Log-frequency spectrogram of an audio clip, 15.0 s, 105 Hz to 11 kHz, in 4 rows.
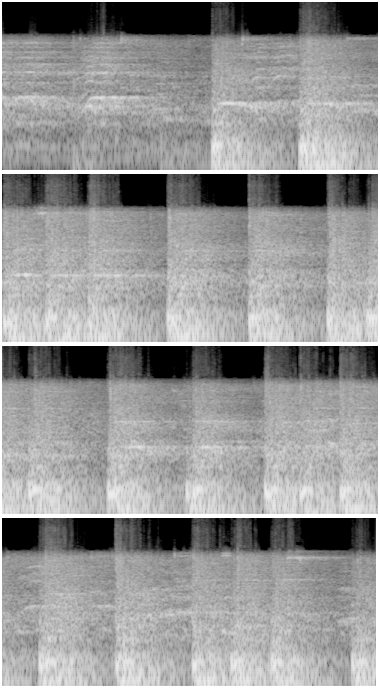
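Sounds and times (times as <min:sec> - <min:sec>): reverberant thumps in a hall: 0:01.8 - 0:15.0.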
